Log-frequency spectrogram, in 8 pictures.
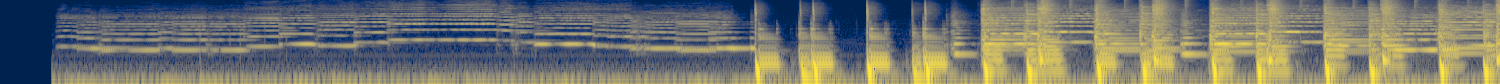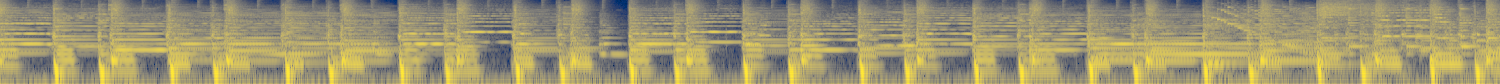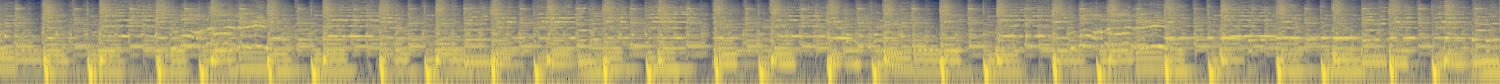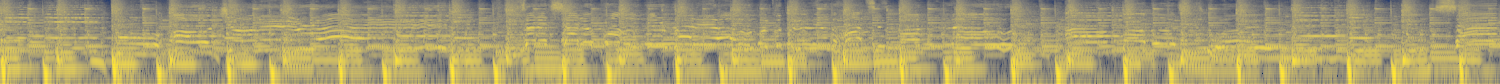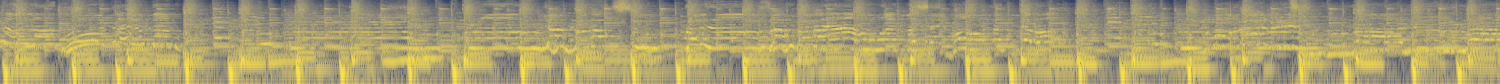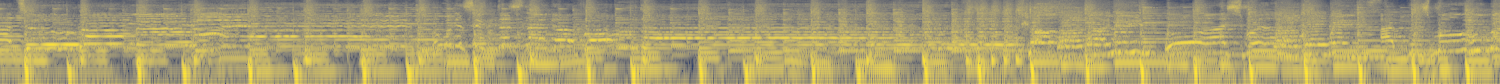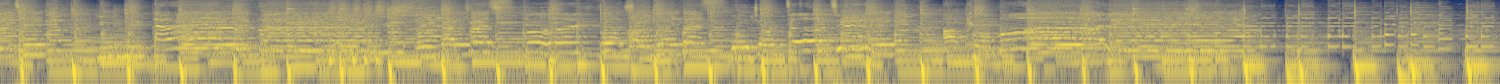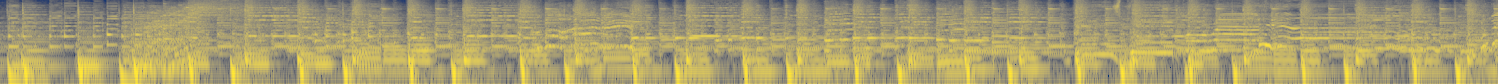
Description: Vinyl rip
